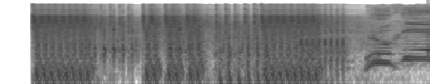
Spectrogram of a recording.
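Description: After a brief silence between tracks, a sudden long burst of rapid machine-gun fire, a recorded sound effect opening a norteño corrido. Near the end the gunfire stops and the band comes in.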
